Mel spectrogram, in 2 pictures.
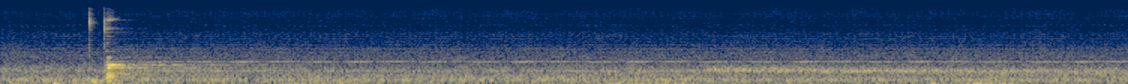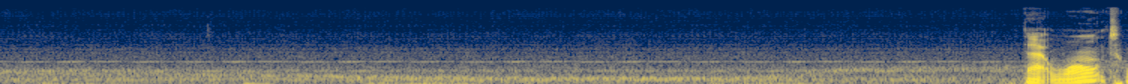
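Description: A puzzle panel in a video game hums while a line is traced across it.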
